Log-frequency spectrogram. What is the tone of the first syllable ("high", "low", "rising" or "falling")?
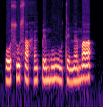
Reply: low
